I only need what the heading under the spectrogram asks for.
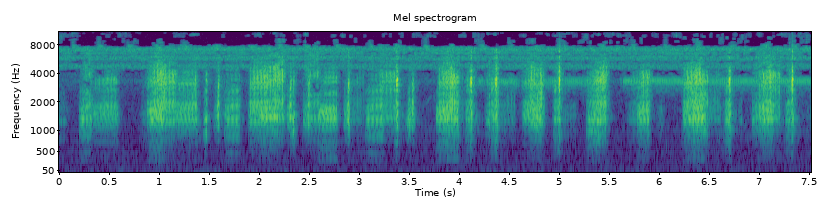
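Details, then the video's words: Chorus of frogs by the waterside in wetlands: short, bursting croaks in quick, uneven runs of about two per second, several callers overlapping, over a steady high insect-like hum. "Frog Lullaby: Relax to the Sound of Croaking Frogs"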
